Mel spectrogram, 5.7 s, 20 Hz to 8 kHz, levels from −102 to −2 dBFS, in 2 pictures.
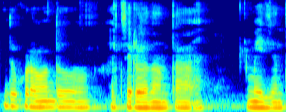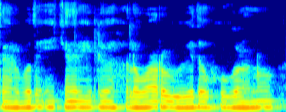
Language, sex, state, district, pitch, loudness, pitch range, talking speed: Kannada, male, Karnataka, Chamarajanagar, 110 Hz, -36 LUFS, 110-115 Hz, 50 wpm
